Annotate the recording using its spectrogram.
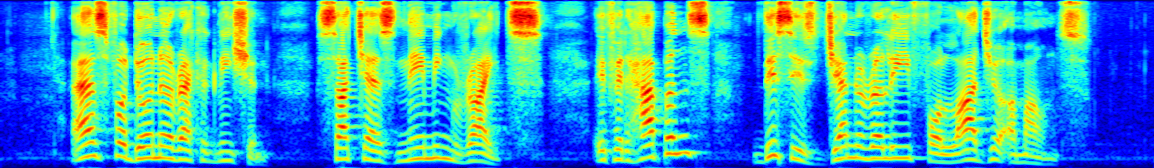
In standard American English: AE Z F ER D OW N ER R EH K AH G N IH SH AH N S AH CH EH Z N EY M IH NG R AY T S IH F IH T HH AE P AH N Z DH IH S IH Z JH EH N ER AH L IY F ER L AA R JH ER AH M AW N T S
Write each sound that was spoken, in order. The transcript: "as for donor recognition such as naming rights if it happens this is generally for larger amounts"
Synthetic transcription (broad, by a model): AE Z F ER D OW N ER R EH K AH G N IH SH AH N S AH CH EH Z N EY M IH NG R AY T S IH F IH T HH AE P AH N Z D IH S IH Z JH EH N ER AH L IY F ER L AA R JH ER AH M AW N T S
